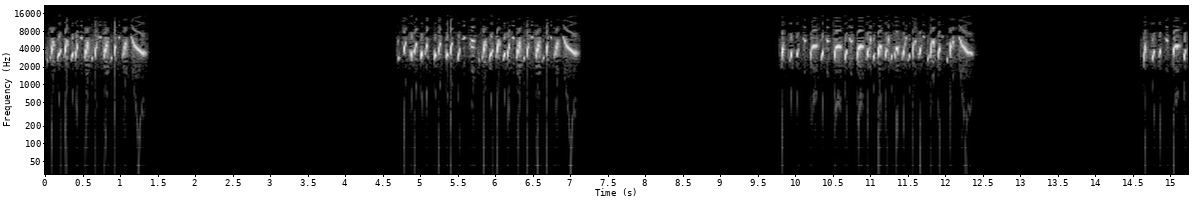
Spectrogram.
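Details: Maknin song of a European goldfinch, meant for tutoring youngsters: four separate bursts of fast, high, tinkling twitters, each one to two and a half seconds long, separated by roughly three-second silences.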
